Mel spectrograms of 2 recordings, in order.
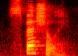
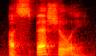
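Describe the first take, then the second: First: It is said in its most reduced form. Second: It is said in a somewhat reduced form.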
